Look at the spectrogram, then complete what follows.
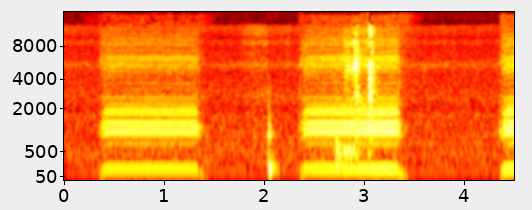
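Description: Mobile phone vibrating with an incoming call: three steady one-second buzzes, two seconds apart, the third starting near the end. A sharp click and some brief handling rustle come around the second buzz.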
